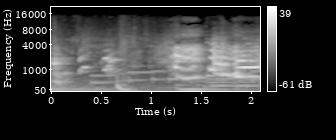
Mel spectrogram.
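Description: Two women laughing hard, with high squealing laughter that grows loudest about halfway through, over quiet background music.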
